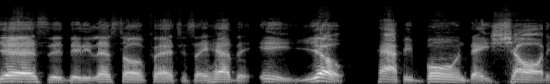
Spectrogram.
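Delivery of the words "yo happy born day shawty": put-on New York accent. Giving Heather E. a birthday shout-out, in a New York accent. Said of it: "New York accent".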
